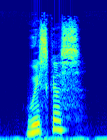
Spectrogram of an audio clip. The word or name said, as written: whiskers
